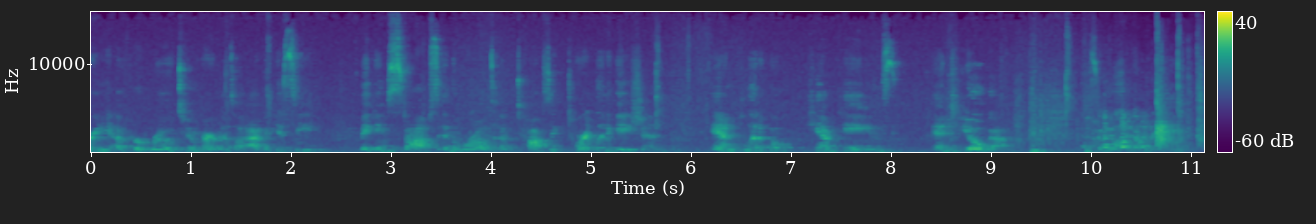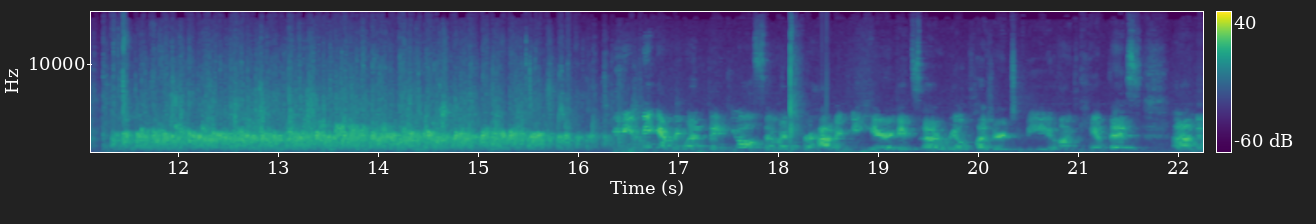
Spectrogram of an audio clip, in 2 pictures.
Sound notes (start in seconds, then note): 10.3 audience applause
